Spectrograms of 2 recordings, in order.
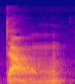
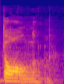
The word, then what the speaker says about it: Dão: So if you go inland from there, its neighbour is called Dão, which I think is pronounced Dong. – Dong.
